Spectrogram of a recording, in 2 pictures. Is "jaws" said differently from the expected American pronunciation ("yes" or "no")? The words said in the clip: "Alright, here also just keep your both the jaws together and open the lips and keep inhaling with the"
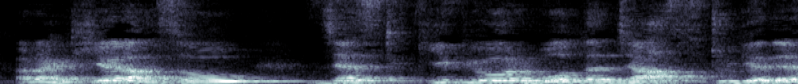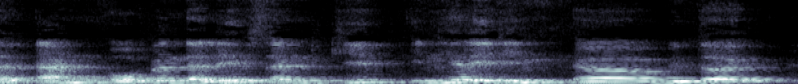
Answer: yes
